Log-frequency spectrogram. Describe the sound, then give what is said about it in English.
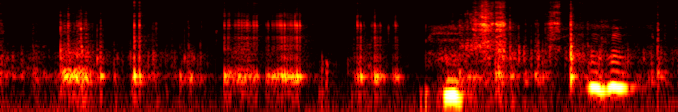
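A plastic Royal Crown coffee cup is handled, giving irregular crinkly, crackling bursts of moderate loudness, with a couple of brief low squeaks as the plastic flexes. “Do you hear the plastic cup?”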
